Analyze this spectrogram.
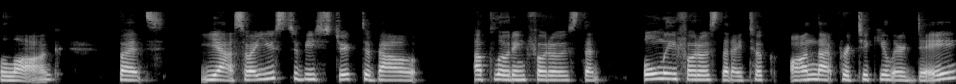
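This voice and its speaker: A woman speaks in a plain, everyday voice at a medium pitch and a fairly slow pace. Her intonation stays fairly even against a quiet background. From United States. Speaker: English teacher and blogger. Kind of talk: casual interview.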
